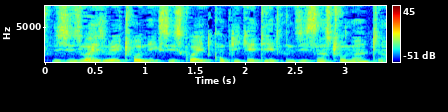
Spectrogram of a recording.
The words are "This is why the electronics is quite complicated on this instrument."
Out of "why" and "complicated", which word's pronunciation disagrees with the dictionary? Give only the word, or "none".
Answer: complicated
